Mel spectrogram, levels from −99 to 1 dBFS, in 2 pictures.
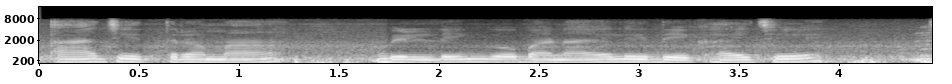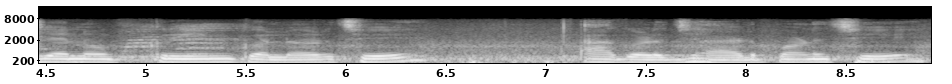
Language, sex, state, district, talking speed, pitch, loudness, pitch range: Gujarati, female, Gujarat, Gandhinagar, 95 wpm, 140 Hz, -13 LUFS, 135-150 Hz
